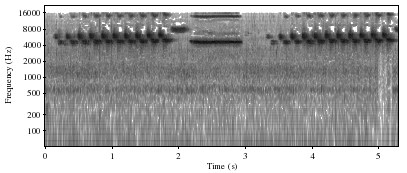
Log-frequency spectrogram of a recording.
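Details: Yellowhammer (Emberiza citrinella) song, given twice. A fast chain of sharp, high repeated notes rises into a brief higher note and a sustained level ending. After a pause, the next phrase of quick repeated notes begins.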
